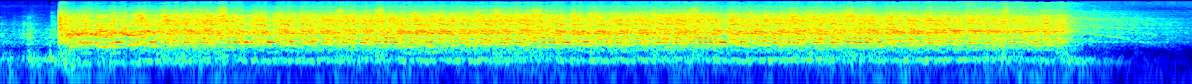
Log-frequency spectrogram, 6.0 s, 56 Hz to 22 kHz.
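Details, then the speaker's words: V8-swapped Ram 50 just fitted with a new camshaft on the factory valve springs, cranked with ignition off before full reassembly: about five seconds of even cranking with regular compression beats and no knocks. Turns over freely, maybe a little tight. "So, this is the moment of truth. Make sure that she turns over good and that this cam setup is going to work with the factory springs."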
